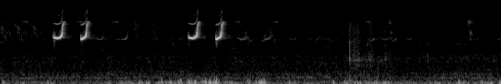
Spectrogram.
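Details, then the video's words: Close male rain quail at Bhigwan, July 2021, in monsoon breeding season, calling to mark territory and announce itself to other males: two pairs of piercing, clipped high whistles over low background rumble. "Rain Quail Bhigwan July 2021"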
